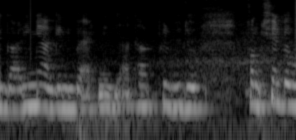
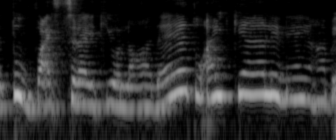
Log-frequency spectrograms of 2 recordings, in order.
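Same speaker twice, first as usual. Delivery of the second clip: slow, then higher louder sneering father-in-law; mocking taunt; 3 semitones higher, 6 dB louder than usual. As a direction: taunt her with contempt. ससुर का ताना. (ससुर की नकल में ऊँची आवाज़ से ताना)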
